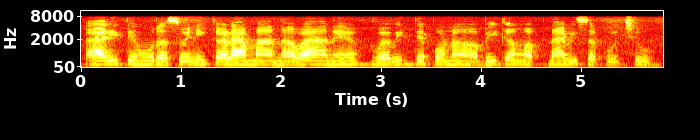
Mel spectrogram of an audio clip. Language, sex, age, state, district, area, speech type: Gujarati, female, 30-45, Gujarat, Kheda, rural, spontaneous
